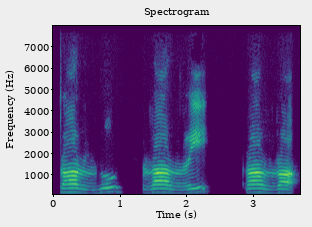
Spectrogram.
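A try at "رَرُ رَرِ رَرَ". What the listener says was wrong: Nah, bagian rori coba lebih ditipisin lagi. Jangan ikut tebal. Rori, rori gitu.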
